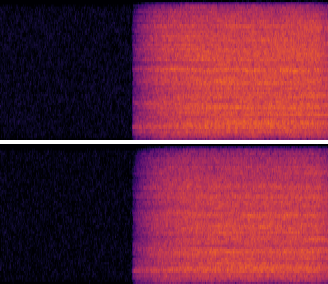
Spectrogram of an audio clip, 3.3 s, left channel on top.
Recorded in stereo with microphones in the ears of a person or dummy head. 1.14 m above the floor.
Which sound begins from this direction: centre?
A hair dryer, at 1.3 s.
